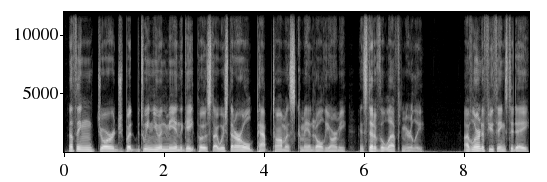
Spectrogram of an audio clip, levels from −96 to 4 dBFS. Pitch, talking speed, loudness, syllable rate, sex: 115 Hz, 220 wpm, -18 LUFS, 5.7 syllables/s, male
